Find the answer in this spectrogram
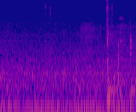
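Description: A few faint computer keyboard clicks over near-silent room tone.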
